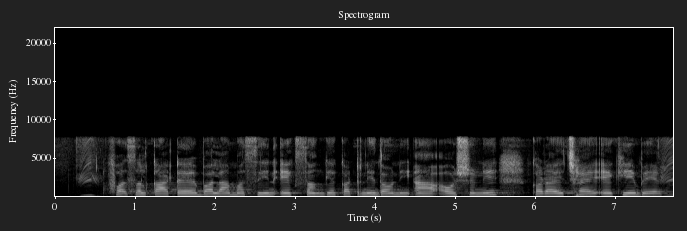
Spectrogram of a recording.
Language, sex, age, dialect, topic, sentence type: Maithili, female, 18-24, Bajjika, agriculture, statement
